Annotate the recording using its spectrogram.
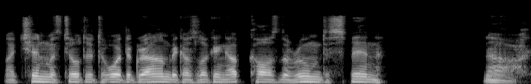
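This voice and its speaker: A man narrating an audiobook in a steady, even first-person storytelling voice. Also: on the low side, no room sound, clean studio sound. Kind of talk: scripted narration.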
